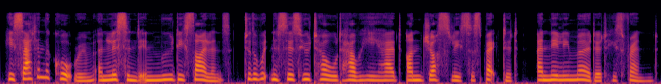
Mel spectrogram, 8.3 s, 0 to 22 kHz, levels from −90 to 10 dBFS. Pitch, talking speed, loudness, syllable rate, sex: 205 Hz, 190 wpm, -20 LUFS, 5.2 syllables/s, female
